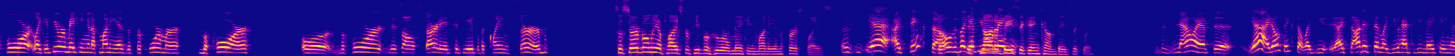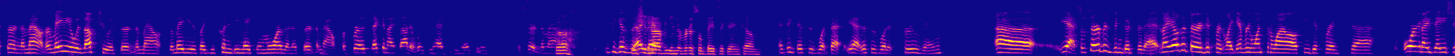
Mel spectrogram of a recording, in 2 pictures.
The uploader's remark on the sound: This episode was recorded in the beginning of Phase 2 of the re-opening period in Ontario. We're finding Zoom is just WAY more convenient!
